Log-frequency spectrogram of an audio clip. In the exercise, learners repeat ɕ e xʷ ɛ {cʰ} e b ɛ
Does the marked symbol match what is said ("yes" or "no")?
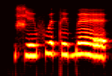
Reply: no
